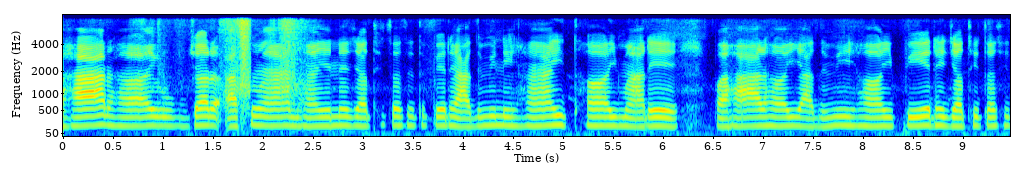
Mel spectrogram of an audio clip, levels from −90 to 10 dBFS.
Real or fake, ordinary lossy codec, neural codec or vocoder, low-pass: fake; none; vocoder, 44.1 kHz, 80 mel bands, Vocos; 7.2 kHz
